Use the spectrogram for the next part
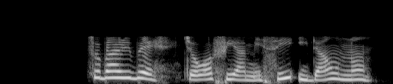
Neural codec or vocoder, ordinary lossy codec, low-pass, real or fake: none; none; 3.6 kHz; real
